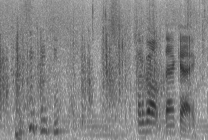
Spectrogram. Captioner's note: Cassie giggles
